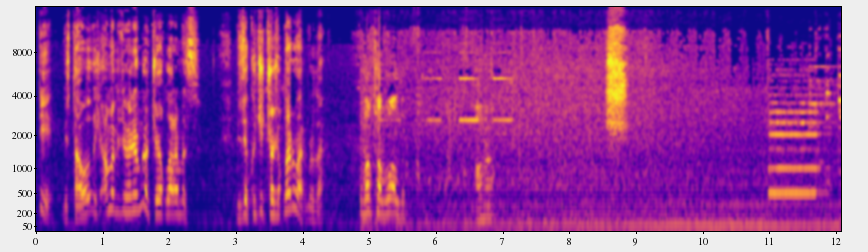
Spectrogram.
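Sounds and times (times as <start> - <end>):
low rumble: 5.5 - 11.0
car horn honk: 11.0 - 12.0.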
